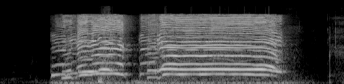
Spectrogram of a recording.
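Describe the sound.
A single voice belts out a short fanfare in two loud, sustained phrases with a brief break between them, imitating trumpets with a bright, slightly bleating tone and no other sounds.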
